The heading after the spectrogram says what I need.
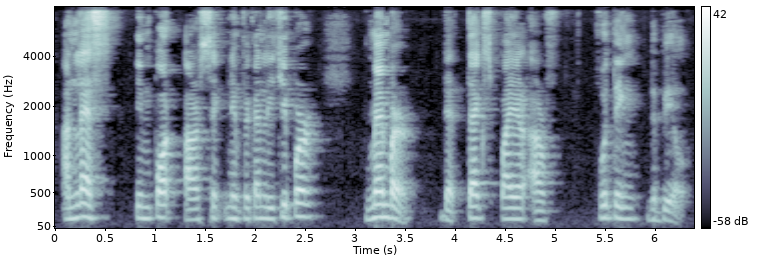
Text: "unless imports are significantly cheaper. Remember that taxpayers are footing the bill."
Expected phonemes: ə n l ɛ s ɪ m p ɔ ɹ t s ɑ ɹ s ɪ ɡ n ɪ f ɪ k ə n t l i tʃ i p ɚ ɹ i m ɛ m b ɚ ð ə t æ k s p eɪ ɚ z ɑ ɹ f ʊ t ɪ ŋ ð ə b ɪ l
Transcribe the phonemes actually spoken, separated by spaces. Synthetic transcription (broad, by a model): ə n l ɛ s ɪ m p ɔ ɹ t ɑ ɹ s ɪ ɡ n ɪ f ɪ k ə n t l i tʃ i p ɚ ɹ i m ɛ m b ɚ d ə t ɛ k s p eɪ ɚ ɑ ɹ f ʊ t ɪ ŋ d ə b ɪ l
